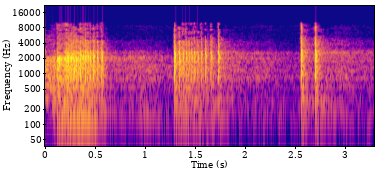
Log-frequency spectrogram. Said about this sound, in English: Oh, first I got to open the door so we can look in there.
